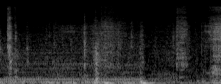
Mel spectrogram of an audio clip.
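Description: Low rumble inside a car, with a faint steady hum in the first part and a few small clicks and knocks of a phone being handled.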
